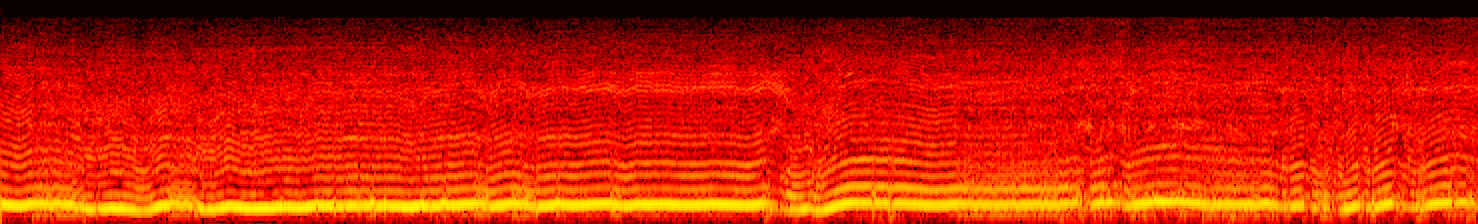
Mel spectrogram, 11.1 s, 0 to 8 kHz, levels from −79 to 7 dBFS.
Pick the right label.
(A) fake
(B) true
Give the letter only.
A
